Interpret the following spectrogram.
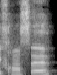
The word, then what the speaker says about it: Français: Yeah, you say French, we say Français.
